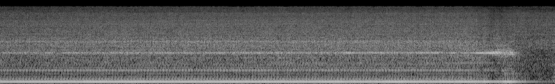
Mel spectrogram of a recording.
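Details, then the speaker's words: Lathe turning an O1 tool steel boring bar, cut in two depth passes to reduce chatter: a steady hum, then a faint high ringing of slight tool chatter as the tool finishes a full radius cut. "but more importantly right at the end you'll hear a little bit of chatter when it comes and makes a full radius cut there it's not too bad"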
